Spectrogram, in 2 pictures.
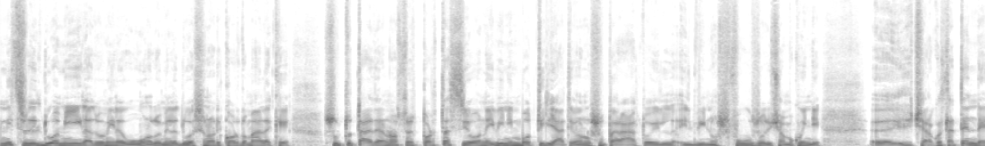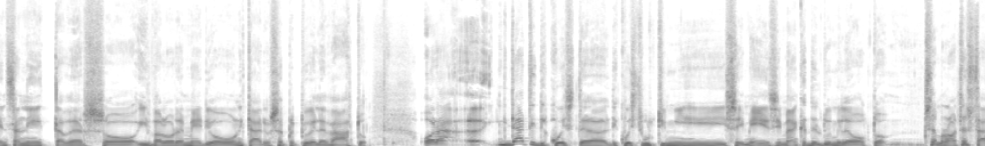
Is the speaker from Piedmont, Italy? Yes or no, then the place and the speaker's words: yes; Piedmont, Italy; adesso io sono piemontese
